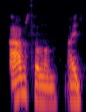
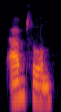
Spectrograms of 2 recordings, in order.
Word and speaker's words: Absalom: Let's just make sure I'm pronouncing that right. I think I might have done it. Absalom. I actually got it right. Wow. Absalom.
